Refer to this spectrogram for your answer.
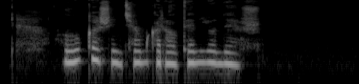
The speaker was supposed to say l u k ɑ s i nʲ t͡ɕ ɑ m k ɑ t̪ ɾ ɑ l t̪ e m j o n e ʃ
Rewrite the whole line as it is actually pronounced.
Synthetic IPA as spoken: l u k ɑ ʃ i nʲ t͡ɕ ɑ m k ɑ ɾ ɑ l t̪ e n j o n e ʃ

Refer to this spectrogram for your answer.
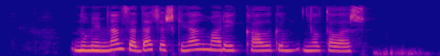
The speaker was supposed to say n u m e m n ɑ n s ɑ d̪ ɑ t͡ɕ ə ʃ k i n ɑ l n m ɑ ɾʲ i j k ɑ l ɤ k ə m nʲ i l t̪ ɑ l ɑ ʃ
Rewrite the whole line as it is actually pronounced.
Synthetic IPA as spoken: n u m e m n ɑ n z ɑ d̪ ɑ t͡ɕ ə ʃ k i n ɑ n m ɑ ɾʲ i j k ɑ l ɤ k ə m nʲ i l t̪ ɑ l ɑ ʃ

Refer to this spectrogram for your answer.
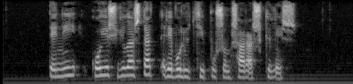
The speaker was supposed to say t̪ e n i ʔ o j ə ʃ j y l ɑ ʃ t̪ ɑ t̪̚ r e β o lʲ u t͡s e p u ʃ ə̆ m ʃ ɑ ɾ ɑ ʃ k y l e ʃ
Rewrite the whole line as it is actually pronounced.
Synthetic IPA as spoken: t̪ e n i k o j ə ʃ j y l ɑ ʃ t̪ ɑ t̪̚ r e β o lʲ u t͡s i p u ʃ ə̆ m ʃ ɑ ɾ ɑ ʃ k y l e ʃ

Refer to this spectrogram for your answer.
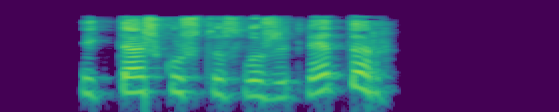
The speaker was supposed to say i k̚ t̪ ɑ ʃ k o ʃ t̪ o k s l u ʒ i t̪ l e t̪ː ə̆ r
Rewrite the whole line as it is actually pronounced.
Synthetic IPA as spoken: i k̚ t̪ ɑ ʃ k u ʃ t̪ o s l u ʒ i t̪ l e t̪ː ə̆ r

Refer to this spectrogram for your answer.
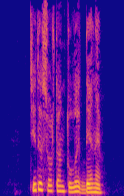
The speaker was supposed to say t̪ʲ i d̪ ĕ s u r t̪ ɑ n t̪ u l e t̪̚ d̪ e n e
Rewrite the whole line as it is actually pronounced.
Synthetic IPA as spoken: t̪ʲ i d̪ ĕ s o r t̪ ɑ n t̪ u l e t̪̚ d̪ e n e

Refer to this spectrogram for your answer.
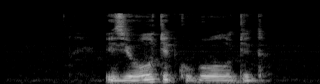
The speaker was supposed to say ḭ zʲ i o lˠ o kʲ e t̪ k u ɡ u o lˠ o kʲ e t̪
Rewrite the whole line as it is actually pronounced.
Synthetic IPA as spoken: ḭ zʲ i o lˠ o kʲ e t̪ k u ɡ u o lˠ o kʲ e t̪

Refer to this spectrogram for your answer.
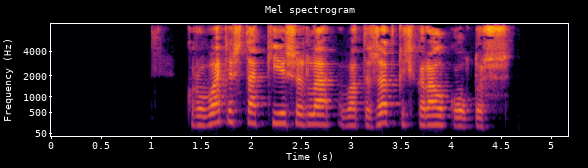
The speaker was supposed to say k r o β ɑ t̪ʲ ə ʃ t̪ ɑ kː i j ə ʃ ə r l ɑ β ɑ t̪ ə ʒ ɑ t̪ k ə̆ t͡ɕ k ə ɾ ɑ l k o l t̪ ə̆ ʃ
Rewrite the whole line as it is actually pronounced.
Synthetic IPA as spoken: k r o β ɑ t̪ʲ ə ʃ t̪ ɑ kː i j ə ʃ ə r l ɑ β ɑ t̪ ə ʒ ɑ t̪ k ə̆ t͡ɕ k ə ɾ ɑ l k o l t̪ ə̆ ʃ

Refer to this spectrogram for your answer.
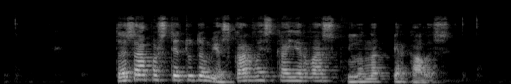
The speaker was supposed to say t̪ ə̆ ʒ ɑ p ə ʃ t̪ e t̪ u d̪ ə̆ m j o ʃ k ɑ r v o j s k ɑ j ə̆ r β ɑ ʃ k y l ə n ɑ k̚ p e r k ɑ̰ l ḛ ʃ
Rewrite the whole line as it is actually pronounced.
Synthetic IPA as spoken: t̪ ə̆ ʒ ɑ p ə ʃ t̪ e t̪ u d̪ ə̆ m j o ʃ k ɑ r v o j s k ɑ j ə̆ r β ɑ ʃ k y l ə n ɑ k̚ p e r k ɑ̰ l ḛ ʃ

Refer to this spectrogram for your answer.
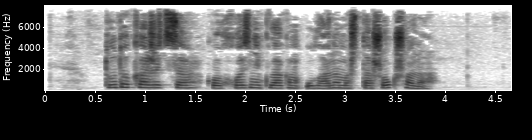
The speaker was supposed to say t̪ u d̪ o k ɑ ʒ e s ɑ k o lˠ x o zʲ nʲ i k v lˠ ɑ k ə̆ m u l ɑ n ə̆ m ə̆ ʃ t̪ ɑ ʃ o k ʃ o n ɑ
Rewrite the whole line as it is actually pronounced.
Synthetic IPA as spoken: t̪ u d̪ o k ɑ ʒ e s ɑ k o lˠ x o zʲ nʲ i k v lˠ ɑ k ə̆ m u l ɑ n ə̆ m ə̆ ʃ t̪ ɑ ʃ o k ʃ o n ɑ

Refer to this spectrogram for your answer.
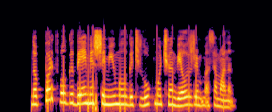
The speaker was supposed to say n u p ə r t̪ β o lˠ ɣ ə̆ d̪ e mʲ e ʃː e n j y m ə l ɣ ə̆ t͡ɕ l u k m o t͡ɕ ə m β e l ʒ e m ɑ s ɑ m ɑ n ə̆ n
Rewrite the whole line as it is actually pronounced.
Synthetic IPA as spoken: n o p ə r t̪ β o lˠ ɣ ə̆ d̪ e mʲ e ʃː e m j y m ə l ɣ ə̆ t͡ɕ l u k m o t͡ɕ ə n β e l ʒ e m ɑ s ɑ m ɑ n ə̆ n

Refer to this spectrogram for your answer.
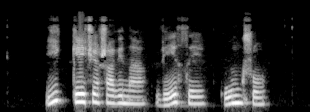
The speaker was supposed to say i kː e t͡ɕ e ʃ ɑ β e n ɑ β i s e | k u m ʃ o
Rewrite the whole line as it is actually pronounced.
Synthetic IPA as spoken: i kː e t͡ɕ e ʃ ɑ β e n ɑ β e s e | k u m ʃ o

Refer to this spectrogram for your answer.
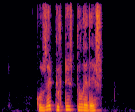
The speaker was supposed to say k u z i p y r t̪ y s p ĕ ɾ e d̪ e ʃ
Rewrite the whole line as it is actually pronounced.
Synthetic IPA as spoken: k u z e p y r t̪ y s p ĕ l e d̪ e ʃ

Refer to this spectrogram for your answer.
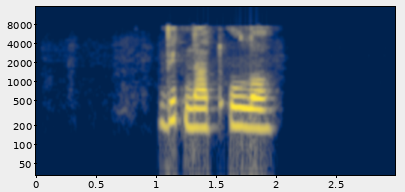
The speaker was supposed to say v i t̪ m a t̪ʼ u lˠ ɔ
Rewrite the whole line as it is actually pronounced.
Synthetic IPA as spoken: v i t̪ n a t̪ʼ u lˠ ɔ

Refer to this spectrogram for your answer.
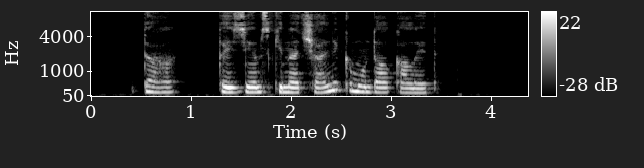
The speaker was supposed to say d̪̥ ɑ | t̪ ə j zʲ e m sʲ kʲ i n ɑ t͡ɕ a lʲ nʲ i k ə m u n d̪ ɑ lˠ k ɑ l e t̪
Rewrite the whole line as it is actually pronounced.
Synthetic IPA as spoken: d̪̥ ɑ | t̪ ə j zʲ e m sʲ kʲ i n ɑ t͡ɕ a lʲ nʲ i k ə m o n d̪ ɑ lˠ k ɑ l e t̪

